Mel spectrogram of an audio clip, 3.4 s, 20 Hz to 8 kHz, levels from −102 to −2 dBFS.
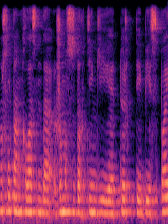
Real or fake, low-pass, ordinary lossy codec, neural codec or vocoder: real; 7.2 kHz; none; none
